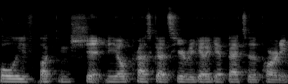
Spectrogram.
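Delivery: ordinary talk, nothing marked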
